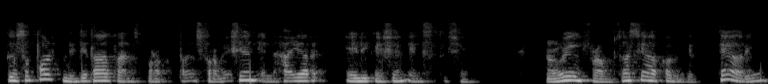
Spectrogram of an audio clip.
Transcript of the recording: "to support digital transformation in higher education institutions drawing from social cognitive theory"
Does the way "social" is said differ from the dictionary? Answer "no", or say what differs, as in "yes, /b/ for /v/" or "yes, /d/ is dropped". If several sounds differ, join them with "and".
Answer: yes, /s/ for /ʃ/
